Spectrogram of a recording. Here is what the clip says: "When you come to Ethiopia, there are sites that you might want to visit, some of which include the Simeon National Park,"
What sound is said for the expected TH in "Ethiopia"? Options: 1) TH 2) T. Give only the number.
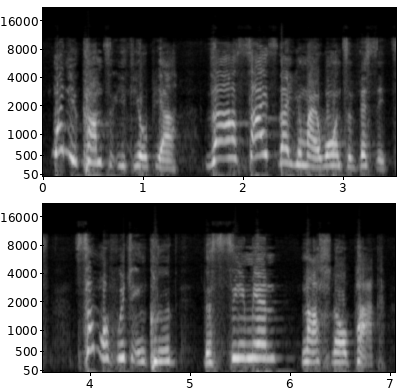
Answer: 1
